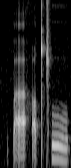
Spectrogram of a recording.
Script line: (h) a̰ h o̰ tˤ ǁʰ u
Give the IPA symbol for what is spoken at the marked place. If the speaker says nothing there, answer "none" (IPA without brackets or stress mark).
p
